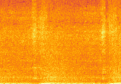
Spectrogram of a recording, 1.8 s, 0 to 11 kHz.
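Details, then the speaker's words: Engine with Edelbrock 1405 four-barrel carburetor cleaned after a failed fuel filter filled it with debris, float freed by tapping: even idle with two quick blips rising cleanly and dropping straight back; carburetor responding properly. "but it's sitting here idling. I have not revved it up yet, but right now it is idling better than it has the last few days."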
